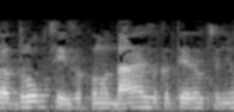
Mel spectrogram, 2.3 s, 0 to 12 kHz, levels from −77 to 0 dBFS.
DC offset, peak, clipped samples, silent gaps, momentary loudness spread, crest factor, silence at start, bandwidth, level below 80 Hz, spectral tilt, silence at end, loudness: under 0.1%; 0 dBFS; under 0.1%; none; 6 LU; 14 dB; 0 s; 6.4 kHz; -48 dBFS; -7.5 dB/octave; 0 s; -15 LUFS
